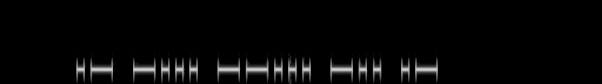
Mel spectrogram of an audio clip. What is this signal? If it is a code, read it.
Morse code, heard as a keyed tone, about 17 wpm, 700 Hz. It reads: AB7DA
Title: USA Call Signs - 5 Characters - Repeated 3x - 17wpm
